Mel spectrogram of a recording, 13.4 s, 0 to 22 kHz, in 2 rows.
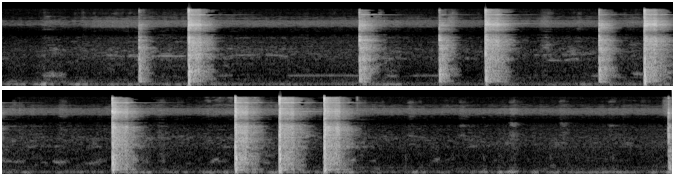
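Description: Hammer blows on a steel tool held against the gear stack of an opened Mitsubishi Triton 4M40 manual transmission: about eleven sharp metallic strikes with a ringing edge, irregularly spaced, several coming in quick pairs.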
